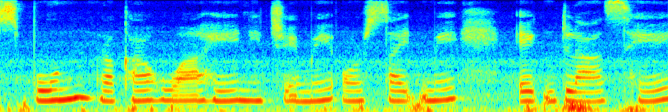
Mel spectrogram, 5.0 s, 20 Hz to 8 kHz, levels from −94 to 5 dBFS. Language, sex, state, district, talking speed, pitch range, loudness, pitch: Hindi, female, Arunachal Pradesh, Papum Pare, 145 wpm, 225-240 Hz, -16 LUFS, 230 Hz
